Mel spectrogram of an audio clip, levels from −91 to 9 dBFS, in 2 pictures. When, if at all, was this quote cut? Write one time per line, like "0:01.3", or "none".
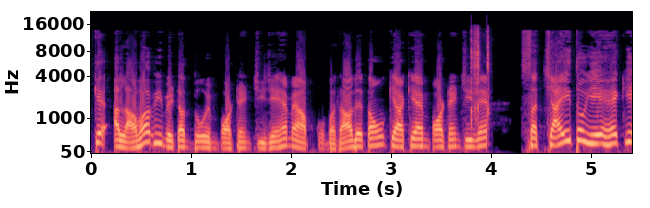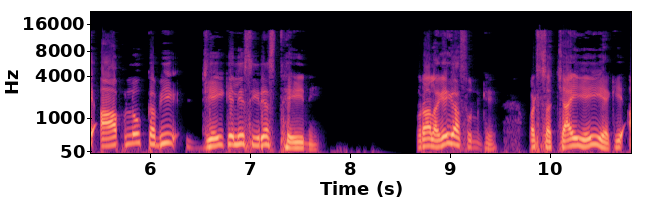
0:04.0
